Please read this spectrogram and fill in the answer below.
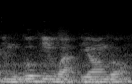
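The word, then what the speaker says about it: Ngũgĩ wa Thiong'o: Look at Ngugi wa Thiong'o. Oh, you're going to have to spell that for me.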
